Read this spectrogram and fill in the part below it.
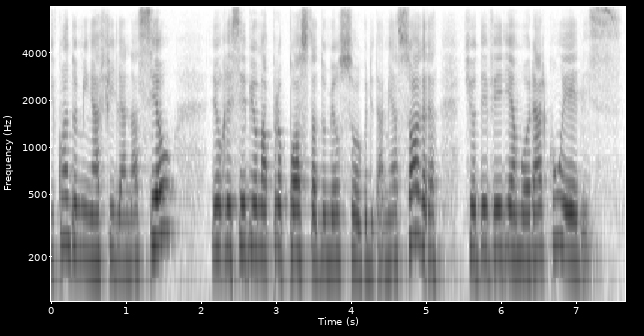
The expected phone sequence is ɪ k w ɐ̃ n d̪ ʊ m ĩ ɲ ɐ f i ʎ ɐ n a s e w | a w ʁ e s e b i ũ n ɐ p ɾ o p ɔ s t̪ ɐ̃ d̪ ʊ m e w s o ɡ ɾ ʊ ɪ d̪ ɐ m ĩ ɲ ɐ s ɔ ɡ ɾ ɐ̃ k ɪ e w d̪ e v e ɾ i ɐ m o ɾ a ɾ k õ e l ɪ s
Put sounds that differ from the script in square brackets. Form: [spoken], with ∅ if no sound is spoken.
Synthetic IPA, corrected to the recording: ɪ k w ɐ̃ n d̪ ʊ m ĩ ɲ ɐ f i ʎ ɐ n a s e w | [e] w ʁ e s e b i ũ [m] ɐ p ɾ o p ɔ s t̪ [ɐ] d̪ ʊ m e w s o ɡ ɾ ʊ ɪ d̪ ɐ m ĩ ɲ ɐ s ɔ ɡ ɾ [ɐ] k ɪ e w d̪ e v e ɾ i ɐ m o ɾ a ɾ k õ e l ɪ s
